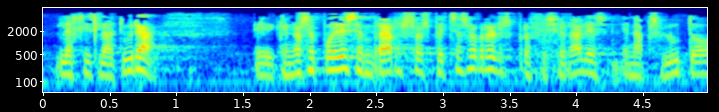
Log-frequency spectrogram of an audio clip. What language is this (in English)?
Spanish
